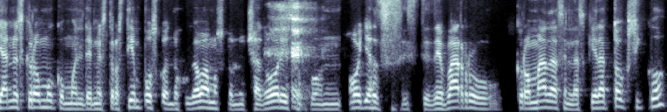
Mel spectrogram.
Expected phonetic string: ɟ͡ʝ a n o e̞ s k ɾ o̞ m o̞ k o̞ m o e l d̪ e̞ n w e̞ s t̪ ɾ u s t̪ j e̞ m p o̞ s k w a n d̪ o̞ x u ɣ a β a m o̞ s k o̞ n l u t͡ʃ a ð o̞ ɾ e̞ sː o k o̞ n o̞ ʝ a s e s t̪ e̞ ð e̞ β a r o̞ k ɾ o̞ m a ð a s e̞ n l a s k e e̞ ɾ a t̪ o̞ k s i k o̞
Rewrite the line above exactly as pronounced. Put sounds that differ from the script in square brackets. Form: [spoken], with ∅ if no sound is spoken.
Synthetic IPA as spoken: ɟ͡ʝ a n o e̞ s k ɾ o̞ m o̞ k o̞ m o e l d̪ e̞ n w e̞ s t̪ ɾ [o] s t̪ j e̞ m p o̞ s k w a n d̪ o̞ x u ɣ a β a m o̞ s k o̞ n l u t͡ʃ a ð o̞ ɾ e̞ [s] o k o̞ n o̞ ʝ a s e s t̪ e̞ ð e̞ β a r o̞ k ɾ o̞ m a ð a s e̞ n l a s k e e̞ ɾ a t̪ o̞ k s i k o̞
